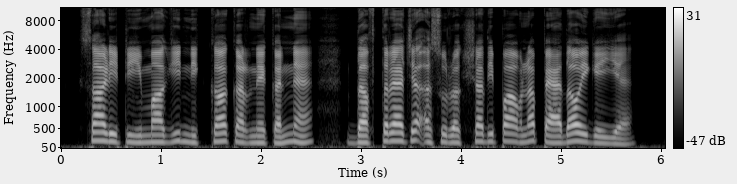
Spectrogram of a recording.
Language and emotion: Dogri, sad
